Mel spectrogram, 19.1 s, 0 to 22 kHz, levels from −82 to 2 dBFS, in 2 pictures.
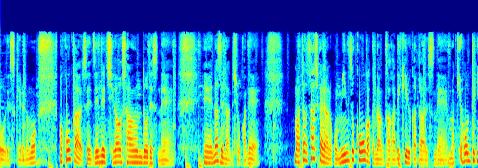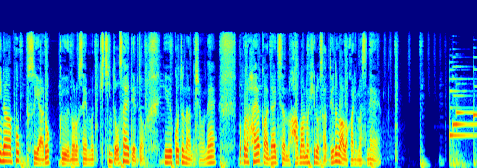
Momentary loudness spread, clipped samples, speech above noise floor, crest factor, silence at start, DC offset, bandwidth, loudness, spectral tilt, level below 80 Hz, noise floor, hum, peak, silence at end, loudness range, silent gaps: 8 LU; under 0.1%; 30 dB; 16 dB; 0 s; under 0.1%; 10.5 kHz; -16 LUFS; -5 dB/octave; -38 dBFS; -45 dBFS; none; 0 dBFS; 0 s; 3 LU; none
